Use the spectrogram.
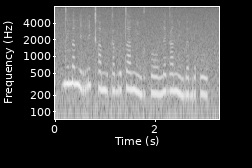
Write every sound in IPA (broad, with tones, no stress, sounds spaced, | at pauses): d ĩ˦ n a˦ n i˨ r i˦ kʰ a˦ m u˨˦ ɡ a˦ ɡʷ e˦ t a˦ n ĩ˨ ɡ ʊ˨ k oː˨ n ɛ˦ ɡ a˦ n ĩ˨ b ɛ˨ b ʊ˨ h u˨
